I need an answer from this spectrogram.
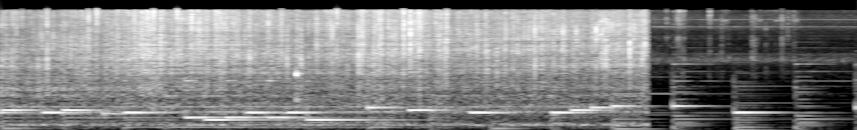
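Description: Egg mixture with chopped green onion and red pepper sizzling in a rectangular tamagoyaki pan, a steady frying hiss that cuts off suddenly about five seconds in.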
